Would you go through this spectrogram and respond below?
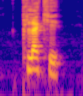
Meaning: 1. to plate (to cover the surface material of an object with a thin coat of another material) 2. to tackle 3. to grapple
- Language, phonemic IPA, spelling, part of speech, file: French, /pla.ke/, plaquer, verb, LL-Q150 (fra)-plaquer.wav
